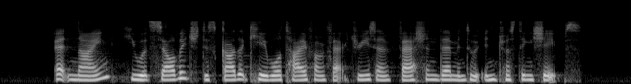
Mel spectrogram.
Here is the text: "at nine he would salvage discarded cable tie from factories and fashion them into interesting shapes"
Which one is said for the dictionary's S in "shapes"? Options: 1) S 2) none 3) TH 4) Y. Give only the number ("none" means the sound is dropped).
1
